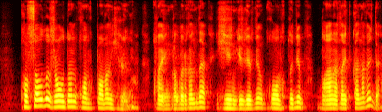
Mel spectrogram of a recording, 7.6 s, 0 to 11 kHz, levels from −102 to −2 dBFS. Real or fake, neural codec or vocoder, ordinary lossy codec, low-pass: fake; autoencoder, 22.05 kHz, a latent of 192 numbers a frame, VITS, trained on one speaker; none; none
